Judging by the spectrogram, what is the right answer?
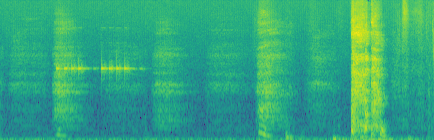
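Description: A man breathing hard and gasping, out of breath after an all-out set of push-ups, with a loud cough near the end as the loudest sound.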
